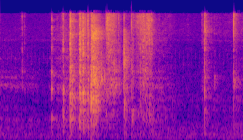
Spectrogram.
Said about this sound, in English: We're going to use a punch. And this is the timeless label punch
